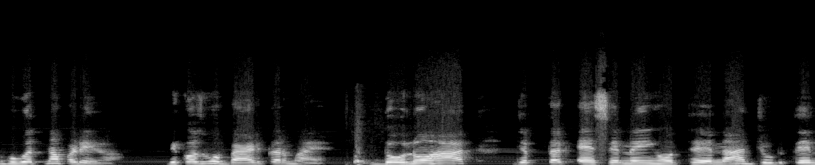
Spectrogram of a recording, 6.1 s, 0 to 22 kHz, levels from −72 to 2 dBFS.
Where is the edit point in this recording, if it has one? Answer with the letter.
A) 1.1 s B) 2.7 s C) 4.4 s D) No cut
B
